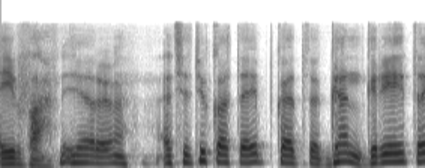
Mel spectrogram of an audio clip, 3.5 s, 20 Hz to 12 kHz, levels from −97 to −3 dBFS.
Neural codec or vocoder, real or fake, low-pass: codec, 16 kHz, 0.8 kbps, ZipCodec; fake; 7.2 kHz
